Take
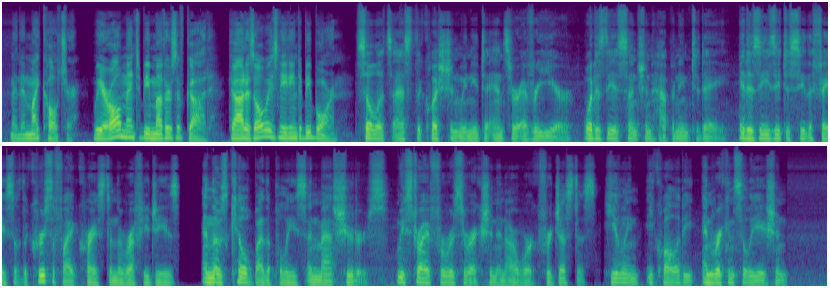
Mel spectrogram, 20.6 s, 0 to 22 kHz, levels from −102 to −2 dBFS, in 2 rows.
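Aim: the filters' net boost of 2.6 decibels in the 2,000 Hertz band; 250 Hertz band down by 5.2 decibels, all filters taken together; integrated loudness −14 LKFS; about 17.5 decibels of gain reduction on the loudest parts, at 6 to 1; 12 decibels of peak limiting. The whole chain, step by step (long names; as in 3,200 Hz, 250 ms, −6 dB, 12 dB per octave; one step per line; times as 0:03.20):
parametric band 250 Hz −7.5 dB
parametric band 2,000 Hz +3.5 dB
downward compressor 6 to 1, threshold −36 dBFS
level +28.5 dB
brickwall limiter −3.5 dBFS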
